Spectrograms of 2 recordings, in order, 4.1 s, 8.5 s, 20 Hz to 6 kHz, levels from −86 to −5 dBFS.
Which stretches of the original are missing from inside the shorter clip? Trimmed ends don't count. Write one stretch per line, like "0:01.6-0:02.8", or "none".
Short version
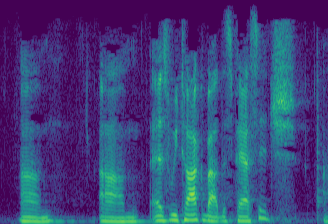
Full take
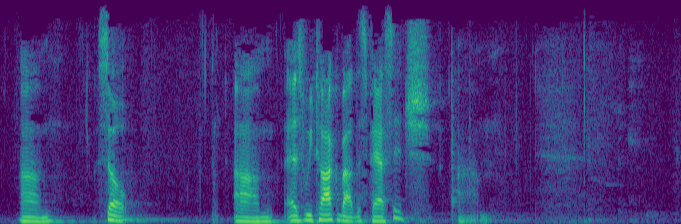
0:01.2-0:02.9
